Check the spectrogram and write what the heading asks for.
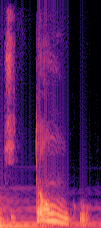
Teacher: a sílaba tônica está no tom né? Primeira coisa é saber que sílaba tônica é a sílaba mais forte.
